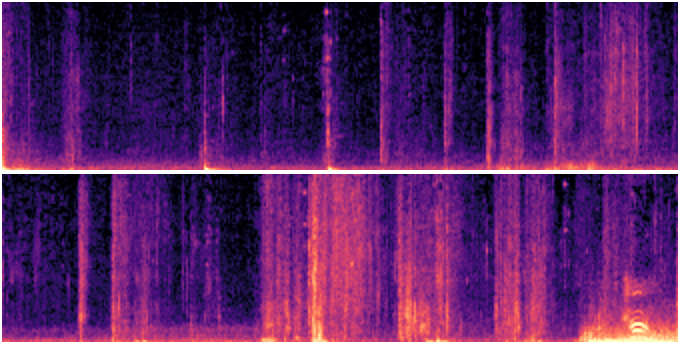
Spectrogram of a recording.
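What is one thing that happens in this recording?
Hands grip and scrape on rock in short, scattered knocks as someone climbs.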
